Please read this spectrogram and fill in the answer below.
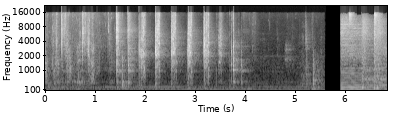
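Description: Wooden pestle pounding papaya salad in a mortar: a run of sharp knocks about three a second, then fewer and softer strokes. The sound cuts off near the end and guitar music starts.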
